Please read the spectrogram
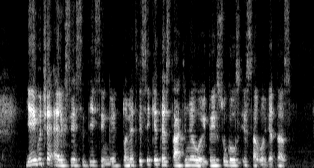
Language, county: Lithuanian, Šiauliai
